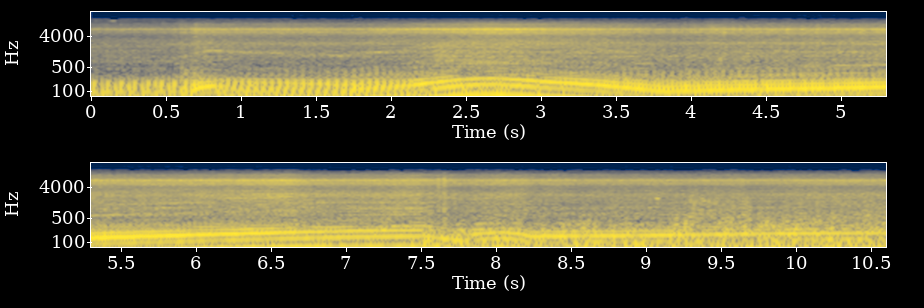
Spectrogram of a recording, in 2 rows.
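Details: 2002 Honda Magna VF750C during a rebuild, first warm test ride running non-stop, with no ignition cuts or bucking; jerky transmission noted. The engine note rises and falls smoothly through the gears without stumbling. Normal running.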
